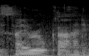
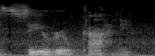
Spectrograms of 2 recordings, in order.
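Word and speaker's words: Syril Karn: Enquanto isso, nós vamos para este cidadão aqui que eu pronunciei o nome dele errado por 7 episódios inteiros. Eu vivia chamando ele de Cyril Carne, mas é Cyril Carne.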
